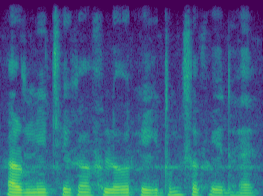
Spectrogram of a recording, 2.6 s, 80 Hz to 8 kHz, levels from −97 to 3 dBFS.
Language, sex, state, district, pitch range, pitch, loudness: Hindi, male, Uttar Pradesh, Saharanpur, 115-125 Hz, 120 Hz, -22 LUFS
